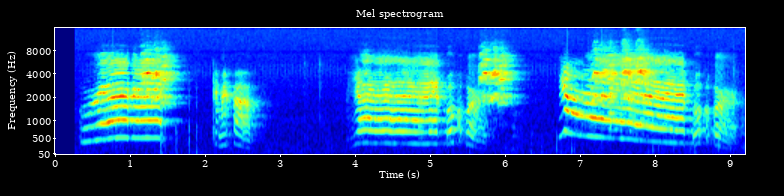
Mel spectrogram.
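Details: Ten-year-old female Amazon parrot talking and singing indoors: long harmonic vocalizations with steady tones, a short raspy burst after each, in three separated phrases.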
